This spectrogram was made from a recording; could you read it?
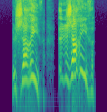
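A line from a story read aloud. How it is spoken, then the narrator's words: Exclaimed. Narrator (French): s'exclama-t-il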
